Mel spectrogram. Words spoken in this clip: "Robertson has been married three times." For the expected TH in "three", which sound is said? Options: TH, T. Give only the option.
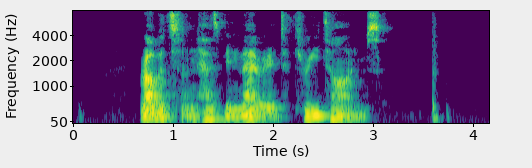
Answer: TH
